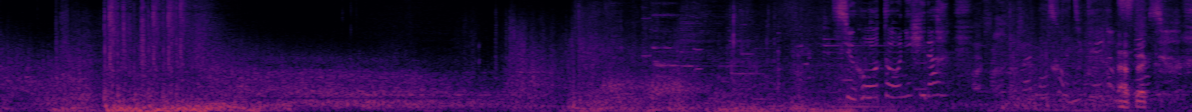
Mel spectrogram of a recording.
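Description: Warship guns firing in World of Warships: Legends, a dense burst of booming salvos followed by rumbling explosions and scattered shots, with a voice talking over the game sounds.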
